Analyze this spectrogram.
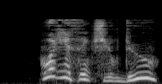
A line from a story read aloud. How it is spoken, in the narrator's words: he asked, panting in my wake as I hastened up the steep slope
